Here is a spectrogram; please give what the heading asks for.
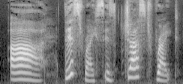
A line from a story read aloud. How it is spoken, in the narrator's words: she said happily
